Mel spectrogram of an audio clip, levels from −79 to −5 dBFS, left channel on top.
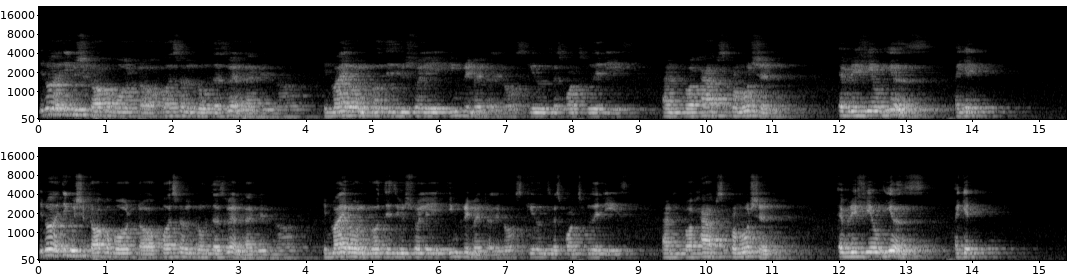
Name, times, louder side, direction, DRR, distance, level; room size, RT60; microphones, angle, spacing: voice 1, 0.0-3.8 4.3-8.8 9.3-11.1 12.0-13.3 13.7-13.9, right 3 dB, 75° right, 4 dB, 0.3 m, -27 dB
3.0 x 2.4 x 2.9 m, 1.6 s
head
